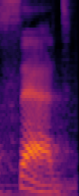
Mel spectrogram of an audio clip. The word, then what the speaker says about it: sad: Các bạn không được đọc là sad mà các bạn phải đọc là sad.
